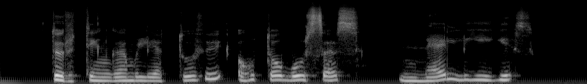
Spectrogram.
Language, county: Lithuanian, Šiauliai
